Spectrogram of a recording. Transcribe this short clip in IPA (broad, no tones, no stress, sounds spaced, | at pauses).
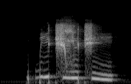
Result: ɓ i t͡ʃ ʑ ɨ t͡ʃ i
